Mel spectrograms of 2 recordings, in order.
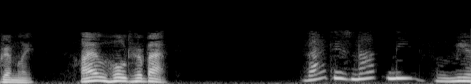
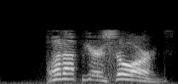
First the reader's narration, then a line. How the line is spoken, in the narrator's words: Vanyan barked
